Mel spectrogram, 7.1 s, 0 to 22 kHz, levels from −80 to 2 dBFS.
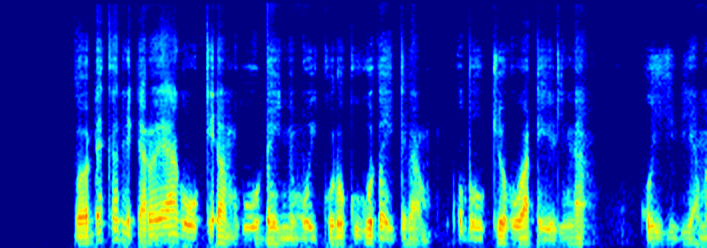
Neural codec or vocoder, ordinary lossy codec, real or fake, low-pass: codec, 44.1 kHz, 2.6 kbps, DAC; none; fake; none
